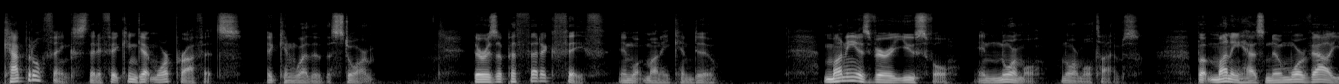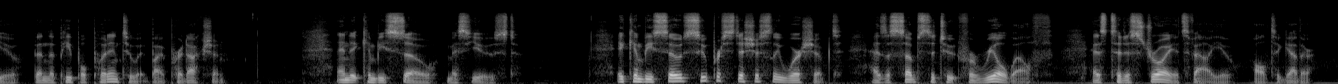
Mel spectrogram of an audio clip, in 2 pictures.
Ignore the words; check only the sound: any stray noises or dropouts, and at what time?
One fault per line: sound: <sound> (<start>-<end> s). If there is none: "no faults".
no faults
